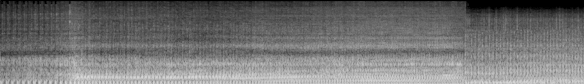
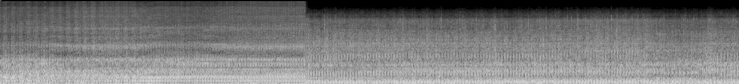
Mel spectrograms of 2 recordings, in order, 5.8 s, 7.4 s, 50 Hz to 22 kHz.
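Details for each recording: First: B200 minibike with a modified 196 engine, 40 sprocket and Juggernaut torque converter driver on a full-throttle top-speed run: the engine note climbs cleanly through the revs with no slip or chatter, then shuts off at about 54.5. It engages smoothly through the RPM band. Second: Stage 2 196 B200 minibike with a budget Amazon torque converter driver, cruising during break-in; a rough, uneven buzz with a choppy chatter underneath, where the Juggernaut driver felt smoother: drive chatter.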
